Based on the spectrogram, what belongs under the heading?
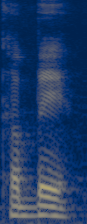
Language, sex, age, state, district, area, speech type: Punjabi, male, 18-30, Punjab, Shaheed Bhagat Singh Nagar, urban, read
